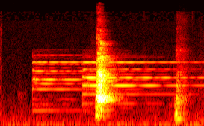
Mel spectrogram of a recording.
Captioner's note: doorbell rings; dogs bark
